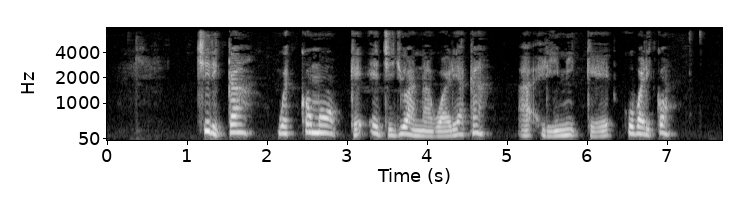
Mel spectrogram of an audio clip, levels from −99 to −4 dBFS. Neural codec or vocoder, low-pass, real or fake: none; 7.2 kHz; real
